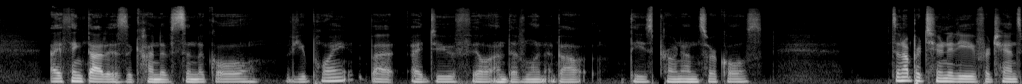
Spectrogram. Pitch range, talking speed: 115-130 Hz, 135 wpm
